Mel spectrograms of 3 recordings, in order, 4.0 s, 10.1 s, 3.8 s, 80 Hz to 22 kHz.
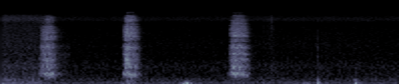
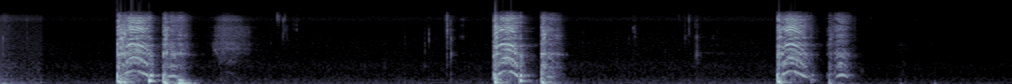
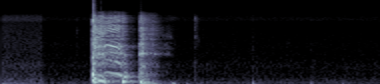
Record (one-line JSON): {"exhalation_length": "4.0 s", "exhalation_amplitude": 4180, "exhalation_signal_mean_std_ratio": 0.39, "three_cough_length": "10.1 s", "three_cough_amplitude": 26027, "three_cough_signal_mean_std_ratio": 0.31, "cough_length": "3.8 s", "cough_amplitude": 26028, "cough_signal_mean_std_ratio": 0.28, "survey_phase": "beta (2021-08-13 to 2022-03-07)", "age": "18-44", "gender": "Male", "wearing_mask": "No", "symptom_none": true, "smoker_status": "Never smoked", "respiratory_condition_asthma": false, "respiratory_condition_other": false, "recruitment_source": "REACT", "submission_delay": "6 days", "covid_test_result": "Negative", "covid_test_method": "RT-qPCR", "influenza_a_test_result": "Negative", "influenza_b_test_result": "Negative"}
